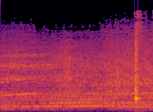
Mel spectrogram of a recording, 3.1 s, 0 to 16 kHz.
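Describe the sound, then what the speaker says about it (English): Mazda RX-7 race car in Gran Turismo 7 at Lago Maggiore, a steady buzzing engine drone held at high revs throughout, with a brief sharp spike near the end. "He's in the buzzing thing, isn't he? The RX-7, is it? Great car, horrible noise."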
